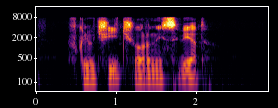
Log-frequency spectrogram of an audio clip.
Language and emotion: Russian, neutral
